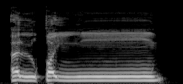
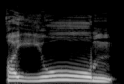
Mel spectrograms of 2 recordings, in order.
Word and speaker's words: القيوم: فالذي يعاني مشكلة النطق من الأنف أو الخيشوم نعطيه علاج بسيط جدا، نقول له عليك أن تضم الشفتين ضم كامل فتقول قيوم ولا تقول قيوم،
